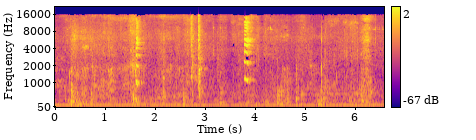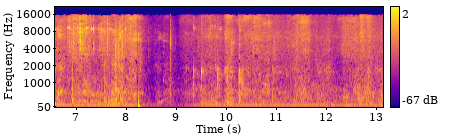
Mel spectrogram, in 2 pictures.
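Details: French Bulldog puppies, eight weeks old, making scattered brief high squeaks and yelps amid rustling and shuffling, with a sudden loud knock midway followed by a quieter stretch.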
